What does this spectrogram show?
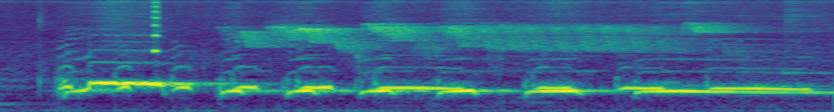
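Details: Bangkok-type zebra dove singing constantly for a training recording meant to make rivals answer: a steady series of soft, slightly wavering coos, each note stepping down slightly, strung closely together.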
